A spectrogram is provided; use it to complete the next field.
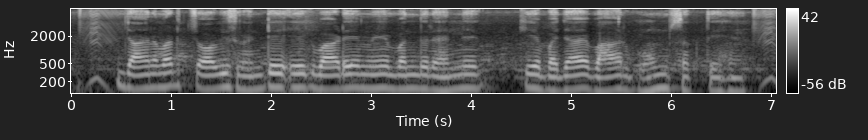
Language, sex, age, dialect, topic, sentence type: Hindi, male, 18-24, Kanauji Braj Bhasha, agriculture, statement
